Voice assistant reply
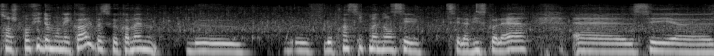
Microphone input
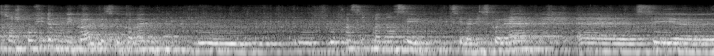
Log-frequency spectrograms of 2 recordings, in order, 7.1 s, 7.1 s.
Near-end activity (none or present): none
